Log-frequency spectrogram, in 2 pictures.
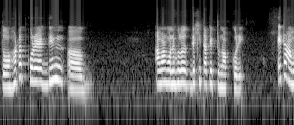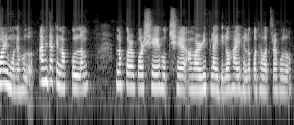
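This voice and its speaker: A woman's voice: fairly high pitch, moderate pace, long pauses, lo-fi sound. A young woman with a Bangladeshi accent tells her personal story conversationally in an interview, mixing in English words. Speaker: podcast guest telling own life story.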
